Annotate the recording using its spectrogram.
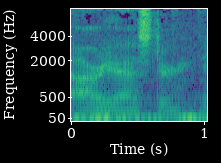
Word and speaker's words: Ari Aster: Yeah, Ari Aster.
